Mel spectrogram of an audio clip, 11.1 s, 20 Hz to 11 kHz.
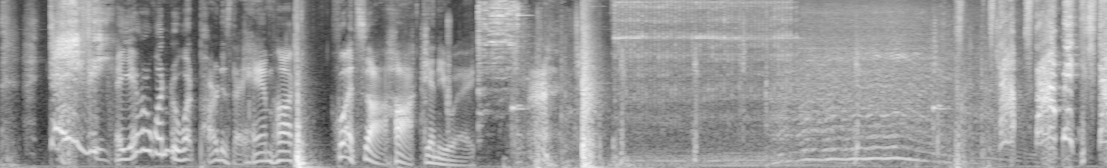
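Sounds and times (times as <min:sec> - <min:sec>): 
speech: 0:00.8 - 0:05.7
electric power drill whining: 0:06.1 - 0:10.3.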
